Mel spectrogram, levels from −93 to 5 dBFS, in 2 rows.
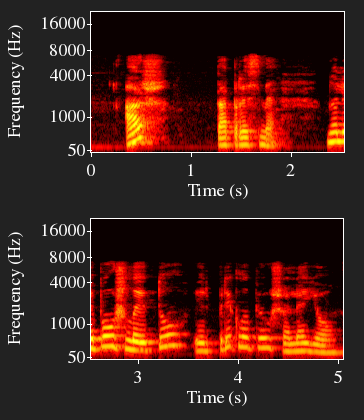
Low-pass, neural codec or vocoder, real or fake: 7.2 kHz; none; real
